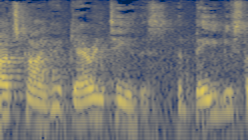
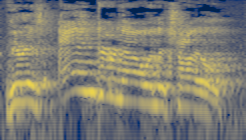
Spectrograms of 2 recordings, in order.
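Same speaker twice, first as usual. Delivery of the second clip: raised narration; 10 semitones higher, 6 dB louder than usual. Acted.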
